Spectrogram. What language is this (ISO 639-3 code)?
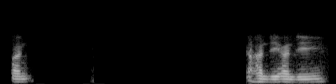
pan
